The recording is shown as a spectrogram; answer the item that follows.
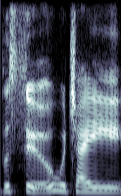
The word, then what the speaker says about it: Busuu: So this app is called Busuu, that's the way I pronounce it.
